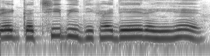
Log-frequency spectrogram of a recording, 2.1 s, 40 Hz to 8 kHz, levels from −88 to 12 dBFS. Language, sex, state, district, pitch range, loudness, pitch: Hindi, female, Arunachal Pradesh, Papum Pare, 220-235 Hz, -13 LUFS, 230 Hz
